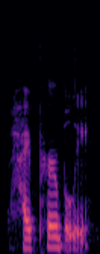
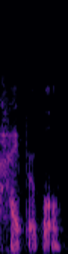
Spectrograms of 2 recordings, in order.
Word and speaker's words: hyperbole: think some of those things happen to her hyperbole not hyperbole next Antarctic not ah oh I see Antarctic is the correct pronunciation of this word some people say and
